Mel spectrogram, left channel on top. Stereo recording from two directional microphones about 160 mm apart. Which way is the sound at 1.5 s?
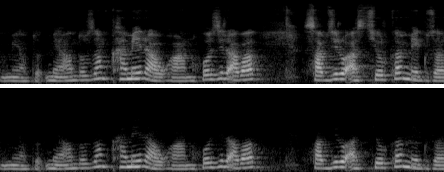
30° left (ahead or behind).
